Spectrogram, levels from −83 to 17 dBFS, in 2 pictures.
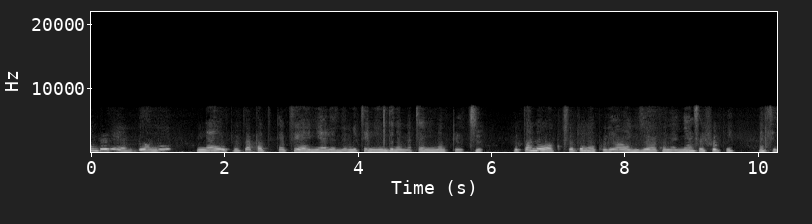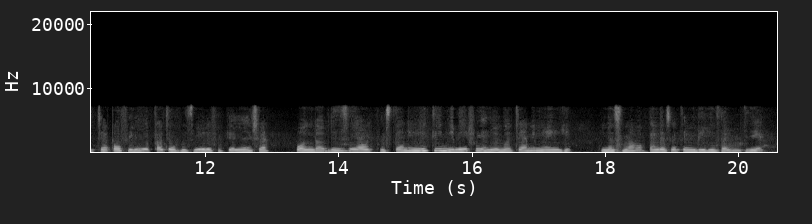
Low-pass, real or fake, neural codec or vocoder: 7.2 kHz; fake; codec, 16 kHz, 1 kbps, X-Codec, HuBERT features, trained on general audio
